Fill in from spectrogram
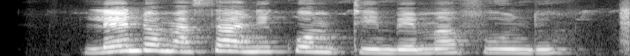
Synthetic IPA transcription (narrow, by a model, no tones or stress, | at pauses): lɛndɔmasanikwɔm̩timbɛmafundu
